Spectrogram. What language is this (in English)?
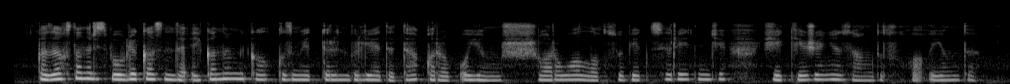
Kazakh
